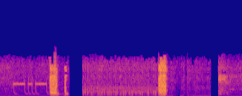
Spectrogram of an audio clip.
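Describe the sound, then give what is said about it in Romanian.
A thin, steady telegraph-style tone runs over a crackly, narrow-band radio link, broken by two loud bursts of static and brief dropouts. “Și un ton telegrafic pe dedesubt, te ascultăm.”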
